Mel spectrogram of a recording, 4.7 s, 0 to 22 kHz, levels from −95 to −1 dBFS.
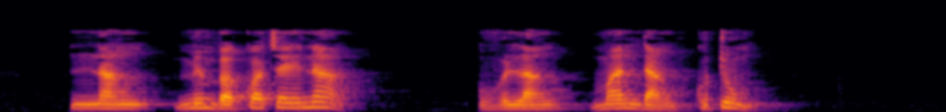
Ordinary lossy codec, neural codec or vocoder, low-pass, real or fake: MP3, 64 kbps; none; 7.2 kHz; real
